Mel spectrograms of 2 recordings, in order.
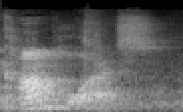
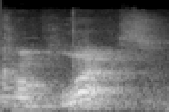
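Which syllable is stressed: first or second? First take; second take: first; second. First: The stress is on the first syllable. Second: The stress is on the second syllable. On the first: "the stress could be in the first syllable saying complex" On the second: "It could be in the first syllable or the second syllable"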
